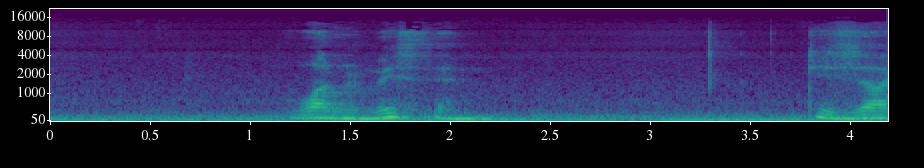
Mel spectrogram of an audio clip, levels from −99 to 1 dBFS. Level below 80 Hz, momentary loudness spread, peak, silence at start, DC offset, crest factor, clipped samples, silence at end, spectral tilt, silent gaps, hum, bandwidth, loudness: -48 dBFS; 17 LU; -20 dBFS; 0 s; under 0.1%; 18 dB; under 0.1%; 0 s; -6.5 dB/octave; none; none; 14 kHz; -38 LUFS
